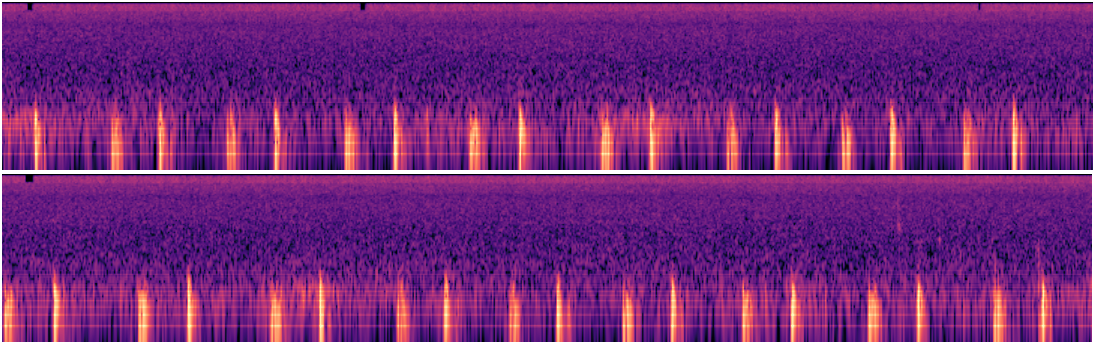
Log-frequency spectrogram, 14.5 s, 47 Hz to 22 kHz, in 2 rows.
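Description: Steady, soft thumping heartbeat at about 72 beats a minute, regular rhythm. Normal heart sounds.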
